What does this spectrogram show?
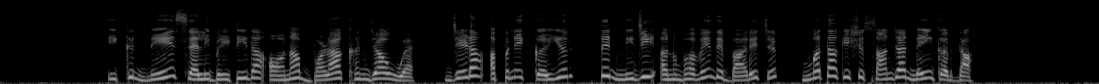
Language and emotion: Dogri, angry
